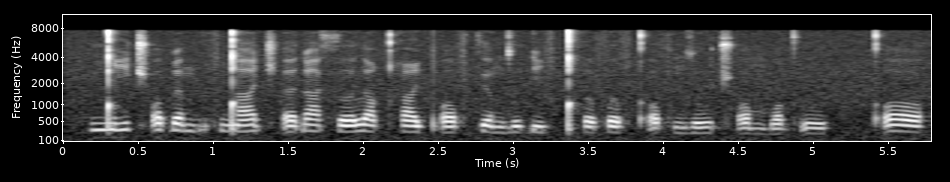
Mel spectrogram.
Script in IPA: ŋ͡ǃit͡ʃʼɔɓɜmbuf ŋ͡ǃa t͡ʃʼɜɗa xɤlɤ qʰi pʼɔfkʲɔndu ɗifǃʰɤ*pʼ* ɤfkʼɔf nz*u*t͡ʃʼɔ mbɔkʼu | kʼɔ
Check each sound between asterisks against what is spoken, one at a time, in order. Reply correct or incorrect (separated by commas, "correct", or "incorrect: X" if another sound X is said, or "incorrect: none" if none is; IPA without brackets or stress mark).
incorrect: f, correct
